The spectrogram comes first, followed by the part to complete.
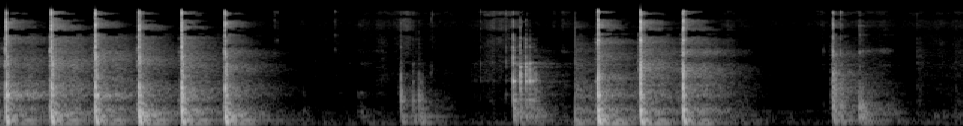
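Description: Wood chisel struck repeatedly to chop out the waste between box-joint fingers in a wooden board. It starts with a run of about five sharp, quick strikes, then pauses. A few more strikes come around the four-second mark, and two close together near the end.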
